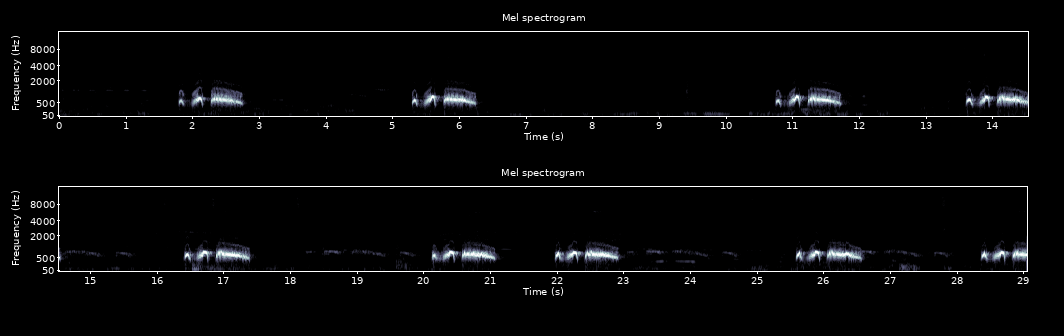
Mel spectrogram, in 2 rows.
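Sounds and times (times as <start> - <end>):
dove cooing: 0.0 - 3.0, 5.3 - 6.4, 10.6 - 29.0.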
